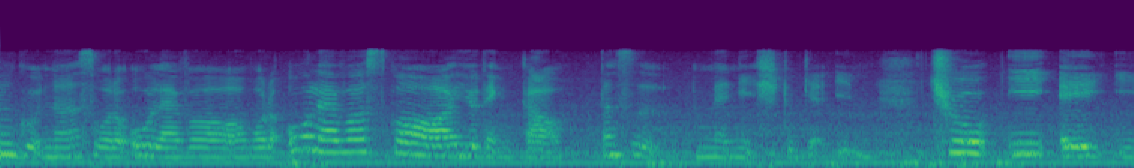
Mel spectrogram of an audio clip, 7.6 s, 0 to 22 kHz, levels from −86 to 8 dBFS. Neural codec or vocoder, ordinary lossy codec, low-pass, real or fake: vocoder, 24 kHz, 100 mel bands, Vocos; none; 7.2 kHz; fake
